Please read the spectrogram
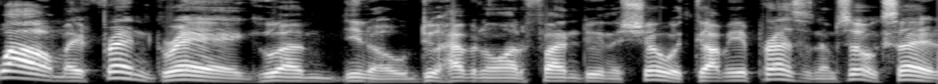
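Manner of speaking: ordinary talk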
